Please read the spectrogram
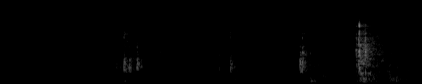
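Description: Five short, sharp clicks from someone working a computer at the desk: a close pair about a second in, two single ones, and the loudest just before the end.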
